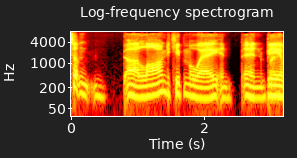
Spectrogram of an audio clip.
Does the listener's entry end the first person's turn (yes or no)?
no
